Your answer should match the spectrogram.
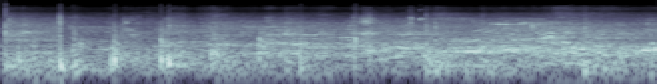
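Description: Basketballs bouncing on a gym floor, with several sharp bounces in the first second, amid background chatter.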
